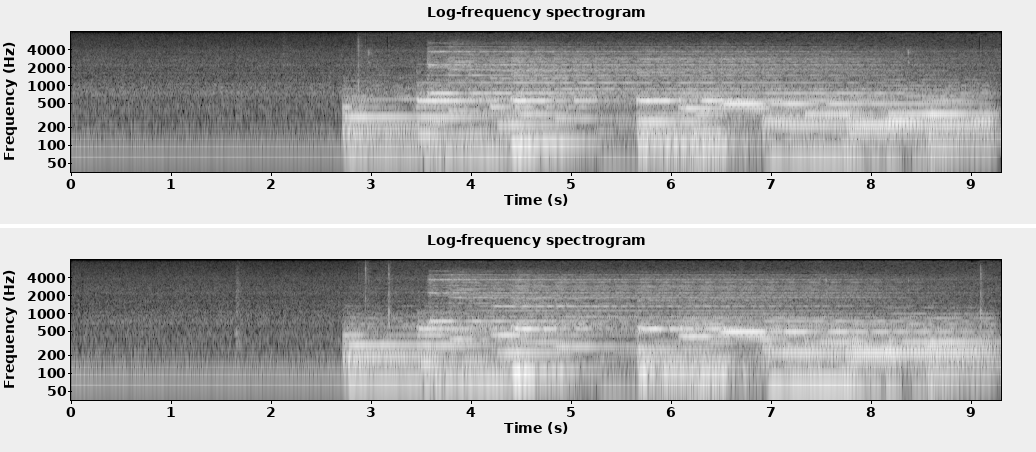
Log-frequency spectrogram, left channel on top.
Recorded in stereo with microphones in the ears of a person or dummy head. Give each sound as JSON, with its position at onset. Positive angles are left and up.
{"t": 2.7, "sound": "a piano", "side_deg": 45, "distance_m": 0.5}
